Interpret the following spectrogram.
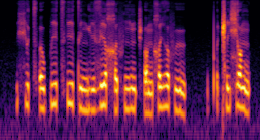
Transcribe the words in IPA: çʉt͡sʼəu̯pi t͡sʼi tiŋjizi χifɲɛŋt͡ʃʼʌŋ χiɦəfʉ | pʼəǁiɕʌŋ

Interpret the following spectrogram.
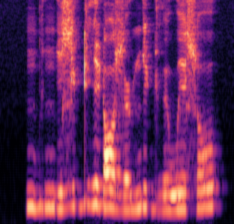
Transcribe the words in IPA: mbiŋiɮi ɖʱi ɽɔɮə˞ ŋiɖʱø wɪɬo

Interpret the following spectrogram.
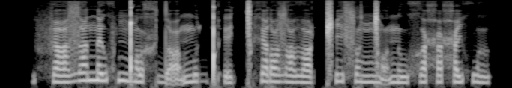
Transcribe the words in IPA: fi zˤinixʷŋ͡ǃɔxʷ dˤo̰ ŋʷɛǃʼeǀʰe ɾɔzˤɤðˤɤǁi sɔŋ͡ǀɔ̰nuxɤ ħɯħifwɯ

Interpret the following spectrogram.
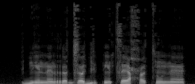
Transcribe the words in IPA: bʲẽnɛ̃ rœd͡zœbʲu pʲẽt͡sɛħœ t͡sũnɛ̃

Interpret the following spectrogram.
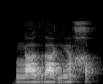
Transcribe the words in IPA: ŋaraɡẽχ

